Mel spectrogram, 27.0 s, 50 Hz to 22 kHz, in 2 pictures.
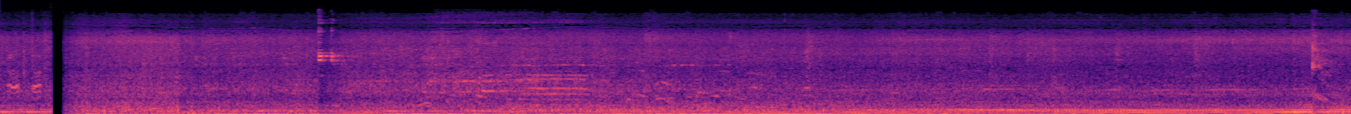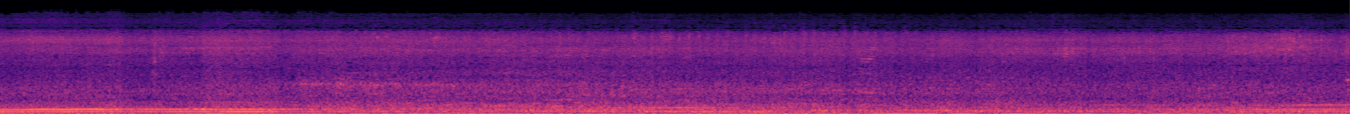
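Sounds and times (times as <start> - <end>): heavy vehicle engine running: 0.0 - 27.0.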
